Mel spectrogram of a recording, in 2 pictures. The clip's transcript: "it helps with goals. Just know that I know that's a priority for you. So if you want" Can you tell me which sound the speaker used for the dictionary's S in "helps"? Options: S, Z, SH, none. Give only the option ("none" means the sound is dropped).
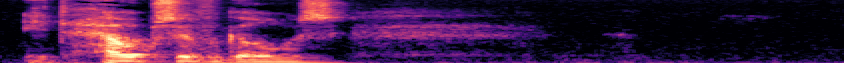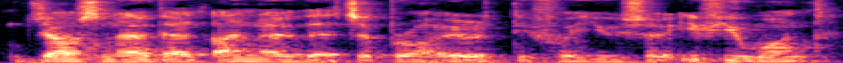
S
